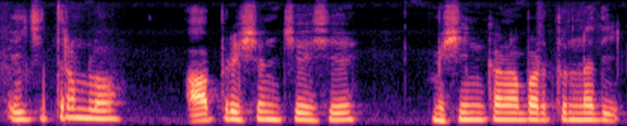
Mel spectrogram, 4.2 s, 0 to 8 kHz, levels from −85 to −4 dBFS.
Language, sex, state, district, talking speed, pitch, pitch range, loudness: Telugu, male, Telangana, Mahabubabad, 85 wpm, 170 Hz, 165-180 Hz, -17 LUFS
